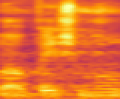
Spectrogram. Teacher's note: واو مدہ ہے، میم کو ایک الف برابر لمبا کریں گے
